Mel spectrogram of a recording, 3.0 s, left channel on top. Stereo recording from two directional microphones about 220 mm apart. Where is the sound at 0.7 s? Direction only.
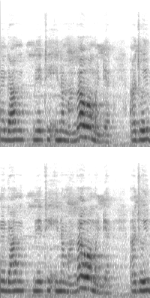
40° left (ahead or behind).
